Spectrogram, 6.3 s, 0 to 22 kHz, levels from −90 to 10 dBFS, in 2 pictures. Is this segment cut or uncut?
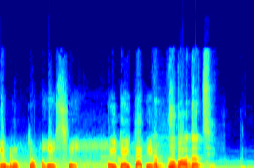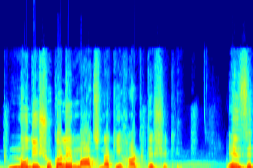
cut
